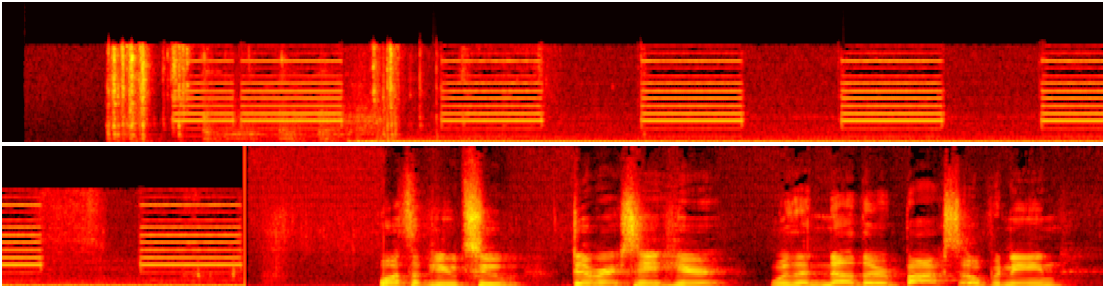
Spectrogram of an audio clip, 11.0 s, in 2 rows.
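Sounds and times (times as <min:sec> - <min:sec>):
dashboard warning chime beeping: 0:00.9 - 0:06.8
car engine starting and idling: 0:01.0 - 0:06.8.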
